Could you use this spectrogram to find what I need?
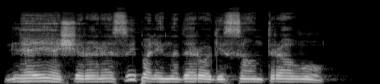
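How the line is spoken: Strained wheeze. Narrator (Russian): натужно просипел главарь

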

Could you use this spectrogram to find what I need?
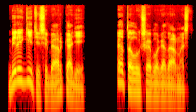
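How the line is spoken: Plain. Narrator (Russian): сказал я

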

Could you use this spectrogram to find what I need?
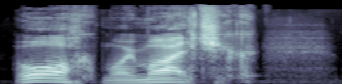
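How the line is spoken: Deep bass voice. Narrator (Russian): пробасил он

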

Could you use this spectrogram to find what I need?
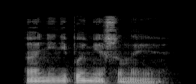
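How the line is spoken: Sighing. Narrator (Russian): вздохнул Курт

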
